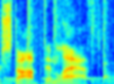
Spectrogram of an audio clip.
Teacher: In stopped, the /p/ sound is voiceless, and in laughed, the /f/ sound is voiceless, so both take the /t/ sound for the ed ending.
